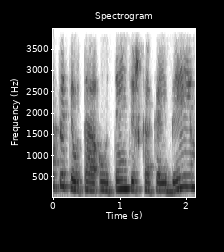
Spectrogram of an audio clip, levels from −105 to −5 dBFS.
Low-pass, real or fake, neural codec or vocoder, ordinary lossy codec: 3.6 kHz; real; none; Opus, 32 kbps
